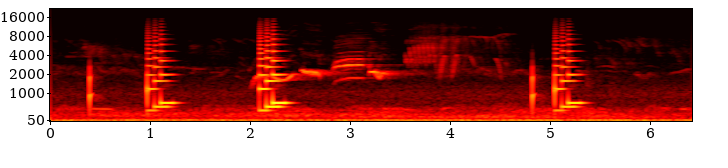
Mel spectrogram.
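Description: A short electronic chime rings a few times.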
